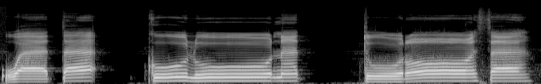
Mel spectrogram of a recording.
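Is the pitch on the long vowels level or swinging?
level. The long vowels are held on a level pitch. "nih kita nggak ayunkan pakai nada"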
